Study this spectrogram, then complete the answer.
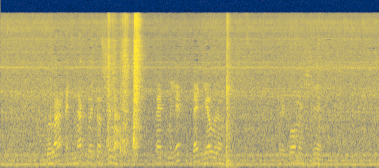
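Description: A middle-aged man talks close by with animation.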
